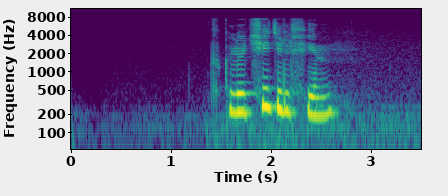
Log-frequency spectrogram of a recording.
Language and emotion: Russian, neutral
